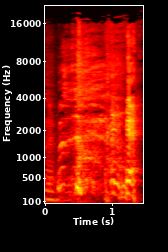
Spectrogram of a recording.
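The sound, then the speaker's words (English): A person coughs in a few harsh bursts that break out of laughter from laughing too much, with chuckling sounds running between the coughs. “When I laugh too much, I cough, dude.”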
